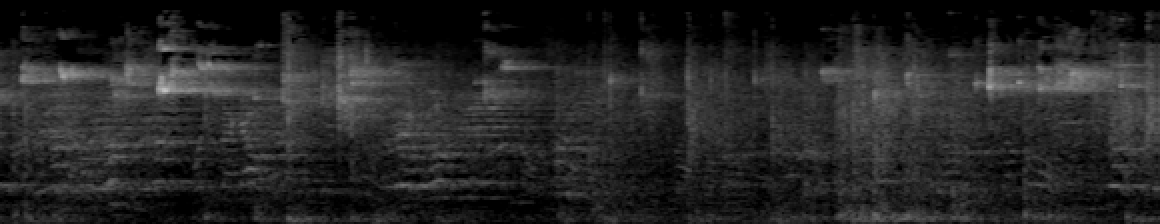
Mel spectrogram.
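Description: Basketball game in a gym: rubber-soled sneakers squeaking on the hardwood court in many short high squeals, the loudest a little over a second in, over a basketball dribbling and indistinct shouts from players and the crowd.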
